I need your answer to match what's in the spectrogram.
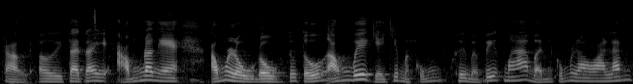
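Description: A woman's voice: low voice, normal speed. An actress playing a chatty, boastful elderly mother in her sixties, with a Southern Vietnamese accent and frequent exclamations. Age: 60s. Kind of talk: sitcom acting.

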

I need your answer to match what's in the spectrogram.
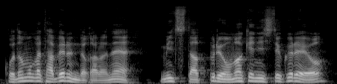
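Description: A man voicing a rough, quick-tempered father from old Edo, speaking blunt old Edo Tokyo speech in a rakugo tale. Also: medium pitch, expressive, lightly acted. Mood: irritated. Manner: gruff, blunt, grumbling. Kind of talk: rakugo storytelling.

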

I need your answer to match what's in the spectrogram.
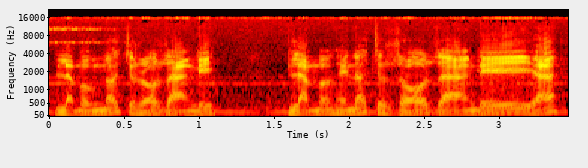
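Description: A man dubbing a brash police detective who talks loudly and impatiently in a casual way, for a film. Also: mid-range voice, fairly quick, over music, natural voice. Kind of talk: Vietnamese film dub.

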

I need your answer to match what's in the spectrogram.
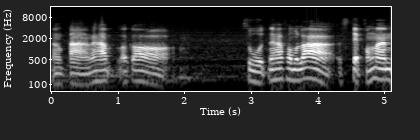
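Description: A man's voice: mid-range voice, fairly bright tone. Chatty man teaching guitar scales. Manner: chatty, explains step by step, counts scale degrees aloud. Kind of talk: casual live-stream guitar lesson. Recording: slightly dull live-stream audio with guitar music. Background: guitar playing and backing track.

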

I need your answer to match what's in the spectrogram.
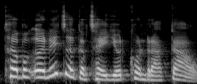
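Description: A woman narrating a storybook drama in an even, plain storytelling manner. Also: sits high, very fast.

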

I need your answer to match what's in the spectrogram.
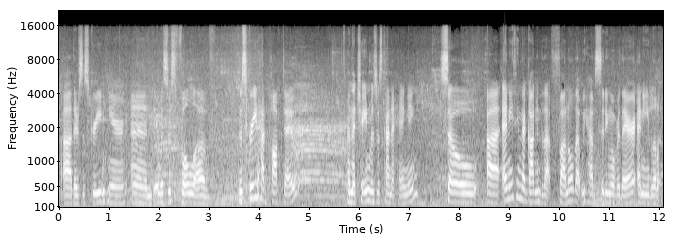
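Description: Chatty woman farmer in a noisy barn. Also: on the low side. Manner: chatty, thinks aloud with restarts. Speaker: sheep farmer vlogger. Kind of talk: casual vlog chat. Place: large covered sheep barn. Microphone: camera at arm's length. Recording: barn noise behind.

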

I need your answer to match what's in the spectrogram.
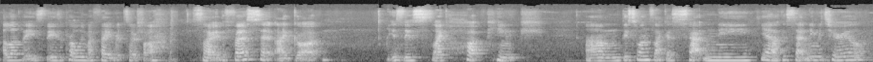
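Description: Young australian woman, gravelly voice, losing her voice, chatty, echoey room. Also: mid-range voice, fairly even intonation, unhurried, slight background noise. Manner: chatty, gushing, says "like" and "literally" a lot. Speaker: vlogger. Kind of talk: casual try-on haul chat.

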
